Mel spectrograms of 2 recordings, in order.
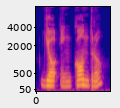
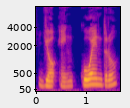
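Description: First: Yo encontro, with a plain o in encontro; wrong form encontro. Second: Yo encuentro, slow, with ue in encuentro; correct form encuentro. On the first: Teacher showing the wrong verb form, encontro with plain o. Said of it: "It's not". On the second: Teacher modelling the right form, encuentro slow with ue. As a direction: stretch encuentro slowly, stressing the ue. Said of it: "It's not yo encontro". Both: Shown as a demonstration.

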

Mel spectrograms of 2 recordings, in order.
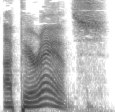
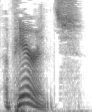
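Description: First: Appearance with the a of apple, stress at the start; wrong stress. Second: Appearance with stress on pear, a-PEAR-ence; correct stress. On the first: Teacher shows the wrong way to say appearance, stress on the first syllable. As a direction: say appearance wrongly, like APP-earance. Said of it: "we don't say". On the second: Teacher models appearance for students, stress on pear. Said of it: "It's appearance". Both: Shown as a demonstration.

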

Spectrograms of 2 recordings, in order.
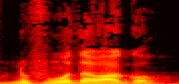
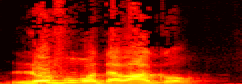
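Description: First: Said in the usual way. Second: Louder, slower, drawn-out denial; emphatic insistence. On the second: Real, not acted. Guest insisting to friends about smoking, loud emphatic denial. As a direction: raise pitch and hammer it home.

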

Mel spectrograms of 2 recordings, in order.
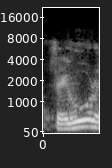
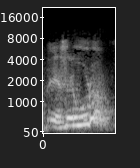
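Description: First: "Seguro" back at usual pitch, as confirmation; confirming answer. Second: "seguro" lifted higher as a question; checking question. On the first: Dad confirming to Leo, assured answer. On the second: Leo checking with dad on the plan, questioning. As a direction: ask "seguro" with a questioning rise. Retold question, then its answer. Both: Retold or imitated.

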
